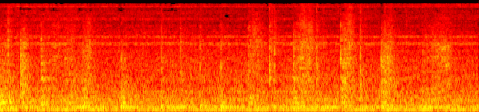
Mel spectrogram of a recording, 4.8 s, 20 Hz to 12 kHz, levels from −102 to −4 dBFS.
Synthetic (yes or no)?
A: no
